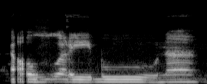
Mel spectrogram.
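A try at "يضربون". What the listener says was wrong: Sama, usahakan pinggirannya nyentuh.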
